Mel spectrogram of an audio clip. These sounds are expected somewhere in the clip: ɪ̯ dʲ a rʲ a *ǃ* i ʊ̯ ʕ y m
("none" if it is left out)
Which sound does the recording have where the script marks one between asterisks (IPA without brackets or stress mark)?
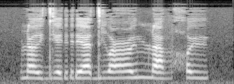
d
